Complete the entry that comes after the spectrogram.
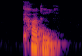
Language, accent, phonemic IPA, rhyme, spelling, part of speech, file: English, Southern England, /ˈkʌdi/, -ʌdi, cuddy, noun, LL-Q1860 (eng)-cuddy.wav
- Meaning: 1. A cabin, for the use of the captain, in the after part of a sailing ship under the poop deck 2. A small cupboard or closet 3. A donkey, especially one driven by a huckster or greengrocer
